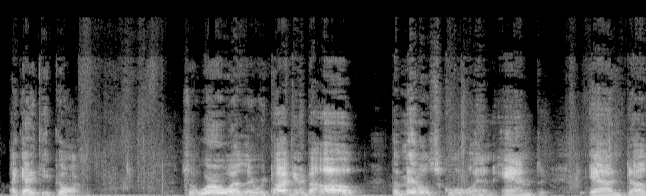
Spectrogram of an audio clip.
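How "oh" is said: ordinary delivery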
